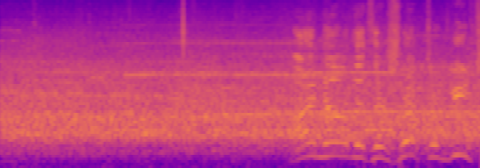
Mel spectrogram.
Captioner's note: crowd cheering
